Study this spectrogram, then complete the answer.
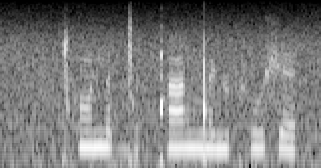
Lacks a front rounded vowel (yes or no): yes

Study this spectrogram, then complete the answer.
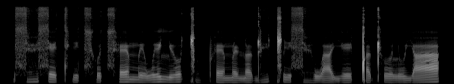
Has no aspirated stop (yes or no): no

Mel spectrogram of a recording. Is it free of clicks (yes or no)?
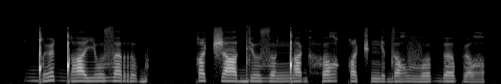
no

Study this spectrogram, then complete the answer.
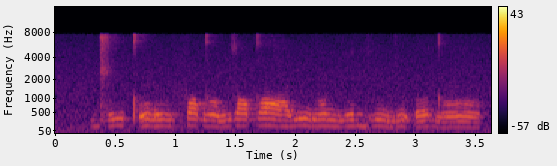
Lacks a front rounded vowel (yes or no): no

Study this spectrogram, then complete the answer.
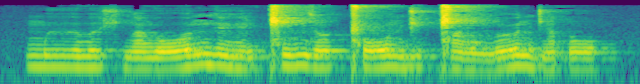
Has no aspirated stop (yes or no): yes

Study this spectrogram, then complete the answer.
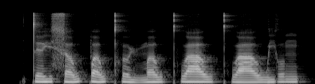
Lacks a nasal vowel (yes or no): yes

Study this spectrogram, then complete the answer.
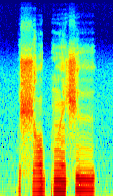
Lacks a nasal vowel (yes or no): no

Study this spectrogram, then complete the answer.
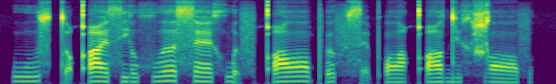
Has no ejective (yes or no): no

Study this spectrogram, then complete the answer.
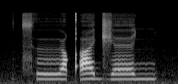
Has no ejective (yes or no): no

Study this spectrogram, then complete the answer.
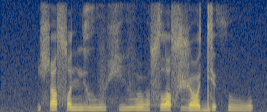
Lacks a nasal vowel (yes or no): yes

